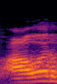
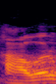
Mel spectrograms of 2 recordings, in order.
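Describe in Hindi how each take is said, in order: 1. यह शब्द स्वर ध्वनि से शुरू होता है। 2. यह शब्द "h" ध्वनि से शुरू होता है। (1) "इसको आवर बोलते हैं" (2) "ना कि हावर बोलते हैं"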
